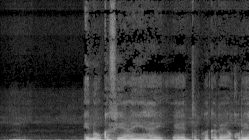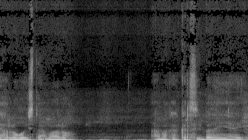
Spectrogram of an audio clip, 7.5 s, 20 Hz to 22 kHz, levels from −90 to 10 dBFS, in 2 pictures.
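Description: At 3.10 s the speech jumps forward as compressed frames are skipped: one frame of about 26.1 ms, roughly 30 ms of audio, never reaches the output.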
